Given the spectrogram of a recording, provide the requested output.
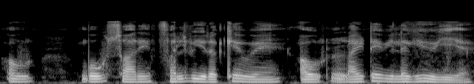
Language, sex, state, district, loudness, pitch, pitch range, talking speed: Hindi, male, Uttar Pradesh, Saharanpur, -20 LUFS, 125 Hz, 120-130 Hz, 175 wpm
